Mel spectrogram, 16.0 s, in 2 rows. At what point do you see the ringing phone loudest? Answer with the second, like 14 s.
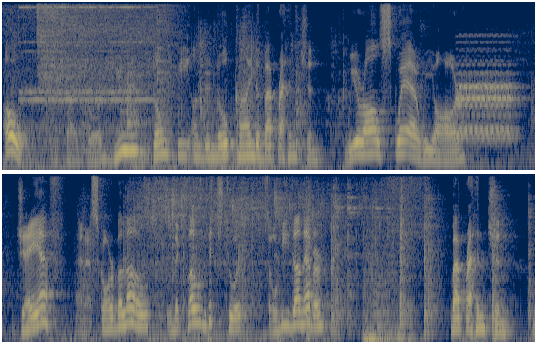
7 s.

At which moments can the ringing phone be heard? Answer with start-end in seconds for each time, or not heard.
0.2-2.4, 6.2-7.7, 13.4-14.1.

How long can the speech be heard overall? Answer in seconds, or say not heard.
13 s.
